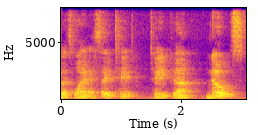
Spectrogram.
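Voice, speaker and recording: A man's voice with audible room echo. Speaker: self-help seminar presenter. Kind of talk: seminar talk. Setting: small group meeting at home.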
